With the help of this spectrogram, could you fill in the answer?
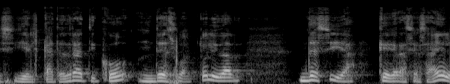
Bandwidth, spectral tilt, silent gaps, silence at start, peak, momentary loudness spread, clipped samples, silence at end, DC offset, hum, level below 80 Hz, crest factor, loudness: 16 kHz; -5.5 dB/octave; none; 0 s; -12 dBFS; 6 LU; under 0.1%; 0 s; under 0.1%; none; -52 dBFS; 14 dB; -26 LUFS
